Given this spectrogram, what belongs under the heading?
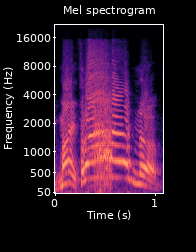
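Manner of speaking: high, loud yelled greeting; screaming. Shown as a demonstration. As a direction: yell it out to test the mic. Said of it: "What if I scream".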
